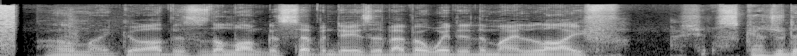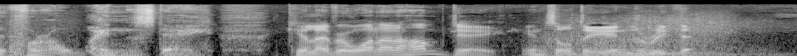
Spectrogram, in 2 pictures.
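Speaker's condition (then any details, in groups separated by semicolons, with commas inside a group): No condition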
